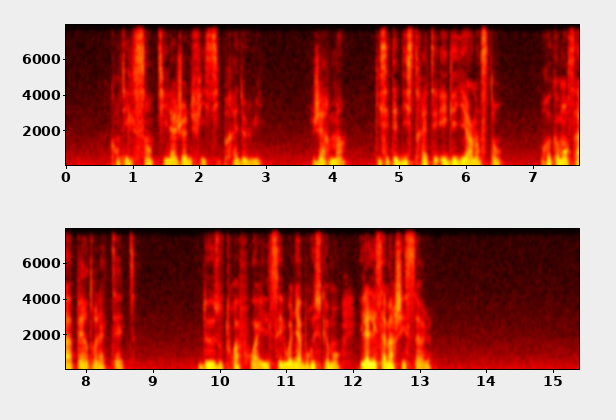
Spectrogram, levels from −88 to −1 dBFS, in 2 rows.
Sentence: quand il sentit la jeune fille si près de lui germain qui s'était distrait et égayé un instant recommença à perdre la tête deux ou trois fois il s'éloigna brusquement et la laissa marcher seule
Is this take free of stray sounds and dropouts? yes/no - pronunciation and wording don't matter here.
yes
